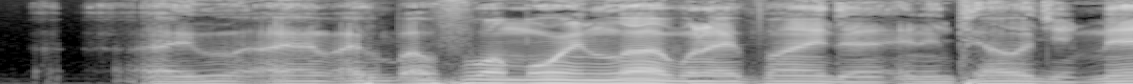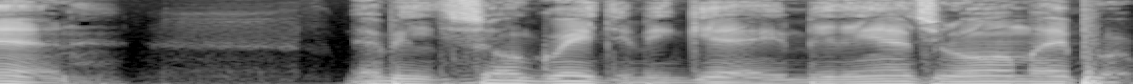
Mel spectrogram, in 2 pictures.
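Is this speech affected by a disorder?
Yes: Parkinson's; exhausted, short on sleep, taken for drunk so could not get a cab.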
